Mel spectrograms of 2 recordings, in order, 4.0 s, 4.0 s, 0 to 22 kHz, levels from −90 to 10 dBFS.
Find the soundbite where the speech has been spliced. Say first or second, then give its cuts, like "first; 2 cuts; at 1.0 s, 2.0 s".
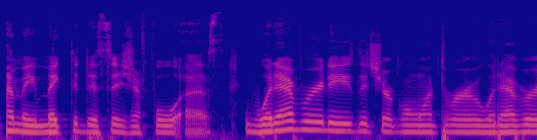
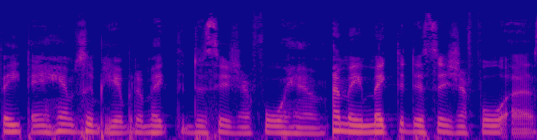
first; 1 cut; at 1.8 s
